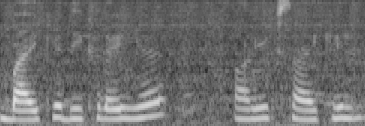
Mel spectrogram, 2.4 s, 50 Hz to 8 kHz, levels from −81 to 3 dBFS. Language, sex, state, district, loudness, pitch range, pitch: Hindi, female, Uttar Pradesh, Budaun, -16 LUFS, 230-250 Hz, 240 Hz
